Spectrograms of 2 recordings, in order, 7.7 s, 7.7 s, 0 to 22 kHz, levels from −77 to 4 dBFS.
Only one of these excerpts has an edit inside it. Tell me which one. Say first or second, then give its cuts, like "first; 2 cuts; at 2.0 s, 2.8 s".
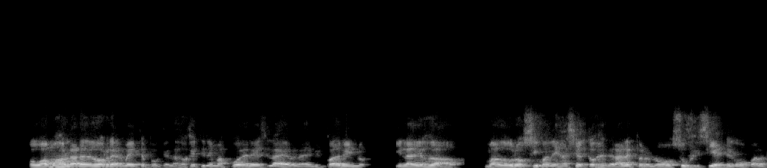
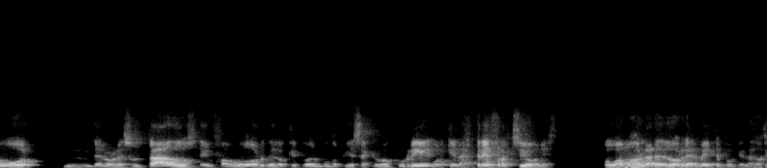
second; 1 cut; at 4.6 s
